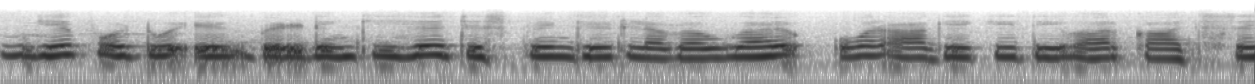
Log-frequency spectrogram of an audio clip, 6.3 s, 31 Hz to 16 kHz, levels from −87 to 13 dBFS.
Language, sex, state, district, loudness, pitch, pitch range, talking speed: Hindi, female, Uttar Pradesh, Hamirpur, -14 LUFS, 240 Hz, 225-255 Hz, 170 wpm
